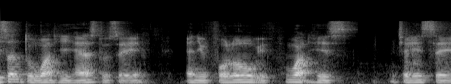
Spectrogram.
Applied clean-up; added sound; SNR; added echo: neural separator model SepFormer DNS4.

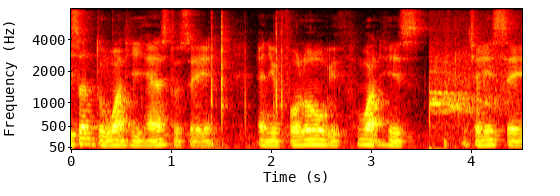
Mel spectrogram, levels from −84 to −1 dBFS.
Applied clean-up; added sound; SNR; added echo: none; Applause / Crowd; 15 dB; none.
